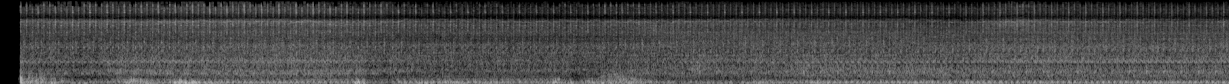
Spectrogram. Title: 2021 Mirage rough idle? Engine bay.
